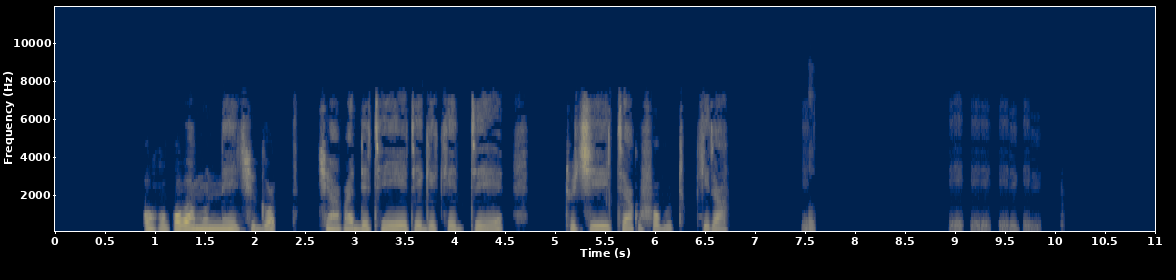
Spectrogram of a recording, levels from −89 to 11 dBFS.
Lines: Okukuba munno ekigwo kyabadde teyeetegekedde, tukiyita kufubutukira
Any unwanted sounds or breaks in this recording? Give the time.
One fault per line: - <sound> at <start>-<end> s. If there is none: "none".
- laugh at 7.5-7.6 s
- laugh at 8.9-9.9 s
